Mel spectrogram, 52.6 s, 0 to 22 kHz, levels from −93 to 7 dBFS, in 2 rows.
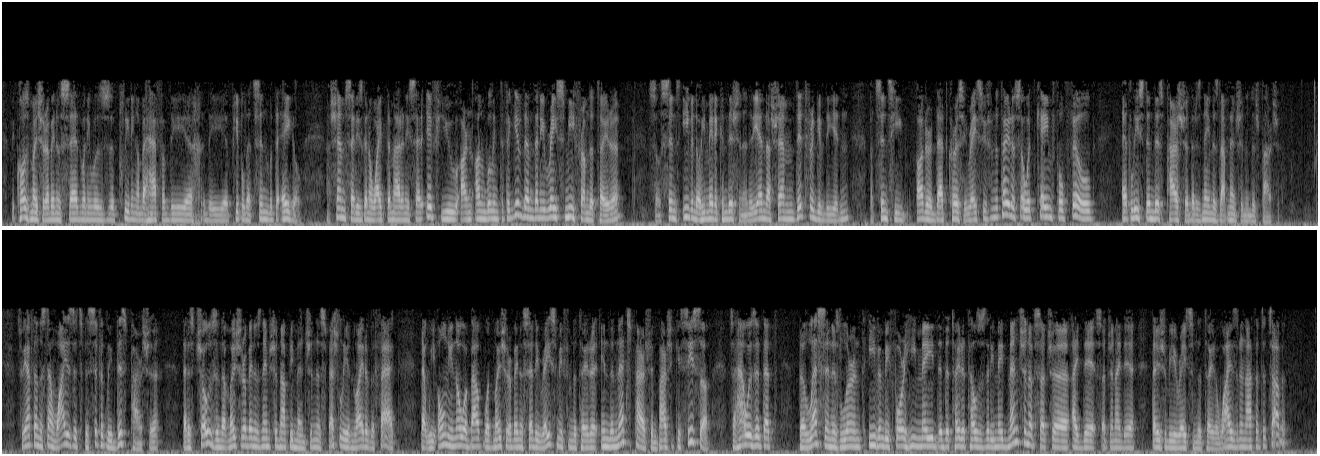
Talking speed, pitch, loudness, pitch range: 210 wpm, 130 Hz, -25 LUFS, 115-145 Hz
